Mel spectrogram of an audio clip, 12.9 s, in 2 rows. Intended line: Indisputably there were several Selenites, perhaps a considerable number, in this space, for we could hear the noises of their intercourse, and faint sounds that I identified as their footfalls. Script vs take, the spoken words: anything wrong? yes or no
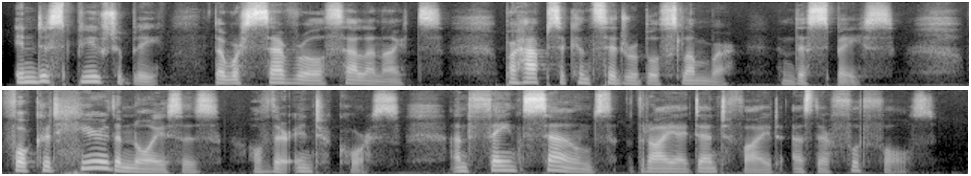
yes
